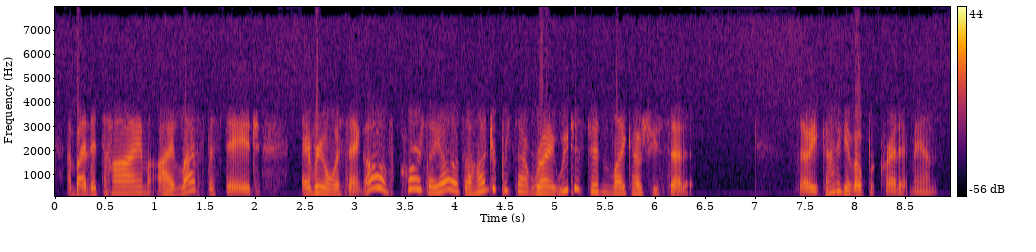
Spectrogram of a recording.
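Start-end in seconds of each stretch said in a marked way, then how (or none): 3.1-6.4 high, gushing imitation of converts; mock eager agreement. Retelling how the hostile audience came round, mock eager agreement. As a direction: go high, overdoing the sudden agreement.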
